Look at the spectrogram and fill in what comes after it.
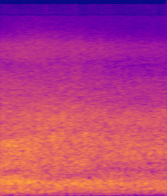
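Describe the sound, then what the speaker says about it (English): Cars passing on a road through the giant sequoia forest of Sequoia National Park, California, a steady close roar of tyres and engines rolling by without a break. "let's let these cars go by"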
